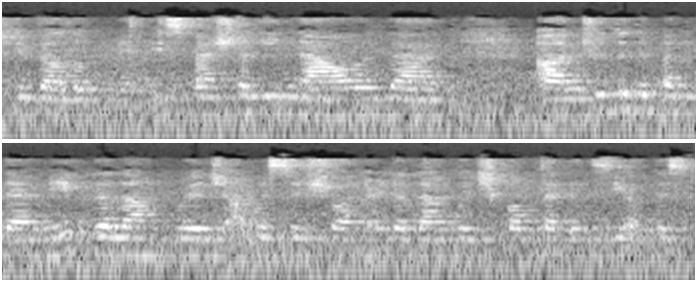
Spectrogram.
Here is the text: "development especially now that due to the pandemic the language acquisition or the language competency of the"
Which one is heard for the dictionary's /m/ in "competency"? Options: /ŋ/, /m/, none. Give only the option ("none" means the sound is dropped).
/m/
